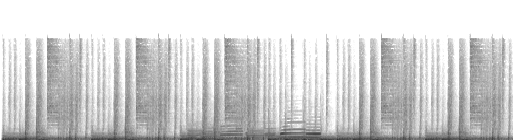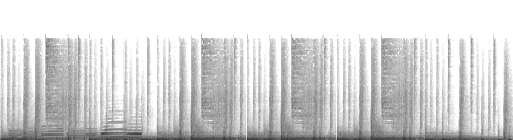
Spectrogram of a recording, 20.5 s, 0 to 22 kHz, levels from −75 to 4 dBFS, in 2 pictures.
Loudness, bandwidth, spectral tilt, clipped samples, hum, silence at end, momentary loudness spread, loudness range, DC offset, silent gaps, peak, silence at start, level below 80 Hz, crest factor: -20 LUFS; 17 kHz; -6 dB/octave; under 0.1%; none; 0 s; 6 LU; 3 LU; under 0.1%; none; -4 dBFS; 0 s; -22 dBFS; 14 dB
